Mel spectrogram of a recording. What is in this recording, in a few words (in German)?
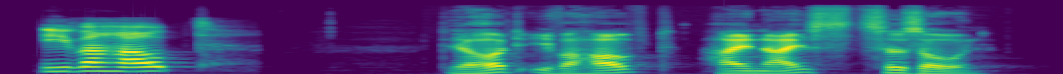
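"iewer hoawd", wittlicher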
